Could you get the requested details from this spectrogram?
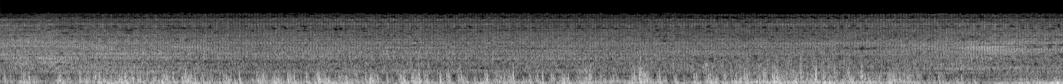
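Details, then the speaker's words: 2018 Chevrolet Malibu GDI after replacing the seized high-pressure fuel pump (which damaged the cam) with a used one and changing its seal to cure crank-no-start: starts cleanly, steady even idle, no misses or knocks; runs healthy. "ये जी अल्हम्दुलिल्लाह हमारी गाड़ी बड़ी ज़बरदस्त किस्म से स्टार्ट है, कोई मिसिंग नहीं, अल्हम्दुलिल्लाह सब कुछ ठीक है।"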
